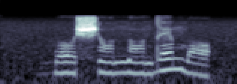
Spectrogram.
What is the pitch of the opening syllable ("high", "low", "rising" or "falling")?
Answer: low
